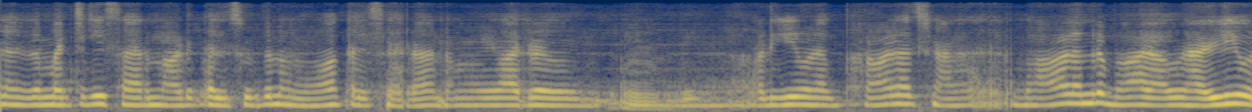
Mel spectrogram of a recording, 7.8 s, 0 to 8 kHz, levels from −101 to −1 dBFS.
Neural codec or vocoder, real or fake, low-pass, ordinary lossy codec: codec, 24 kHz, 1 kbps, SNAC; fake; 7.2 kHz; none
